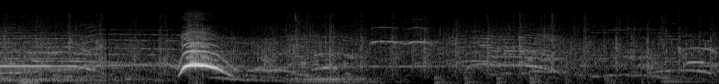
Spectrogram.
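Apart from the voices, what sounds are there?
audience clapping hands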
